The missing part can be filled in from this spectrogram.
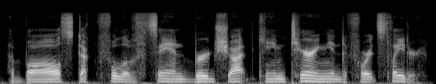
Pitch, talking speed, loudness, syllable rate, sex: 120 Hz, 180 wpm, -17 LUFS, 3.9 syllables/s, male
